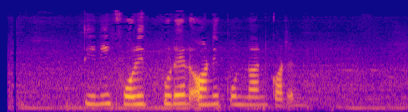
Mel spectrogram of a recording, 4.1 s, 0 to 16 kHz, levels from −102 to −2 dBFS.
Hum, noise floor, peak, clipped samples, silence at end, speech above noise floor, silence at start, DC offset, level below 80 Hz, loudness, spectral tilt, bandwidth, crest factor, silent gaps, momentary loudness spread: none; -54 dBFS; -6 dBFS; under 0.1%; 1.15 s; 27 dB; 0.85 s; under 0.1%; -76 dBFS; -27 LUFS; -5.5 dB/octave; 10.5 kHz; 22 dB; none; 16 LU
